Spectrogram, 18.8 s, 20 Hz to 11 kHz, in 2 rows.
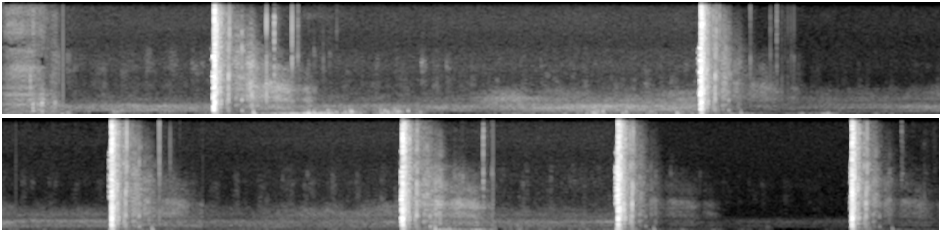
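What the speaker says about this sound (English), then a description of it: "So we'll do one more 3-shot group with each type of ammo." Sharp gunshots from a Smith and Wesson 422 .22 LR pistol fired at a range, six or seven distinct cracks spaced a few seconds apart with quiet gaps and faint background noise between them.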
